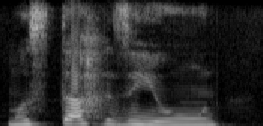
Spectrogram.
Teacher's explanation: Seen pronounced like a whistle sound and ha this one ha pronounced from the bottom part of the throat.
